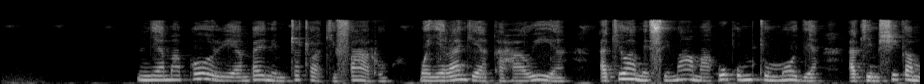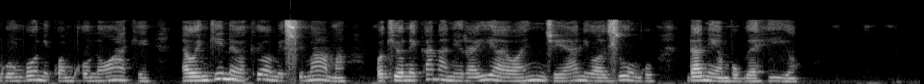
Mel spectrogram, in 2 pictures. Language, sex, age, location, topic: Swahili, female, 25-35, Dar es Salaam, agriculture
